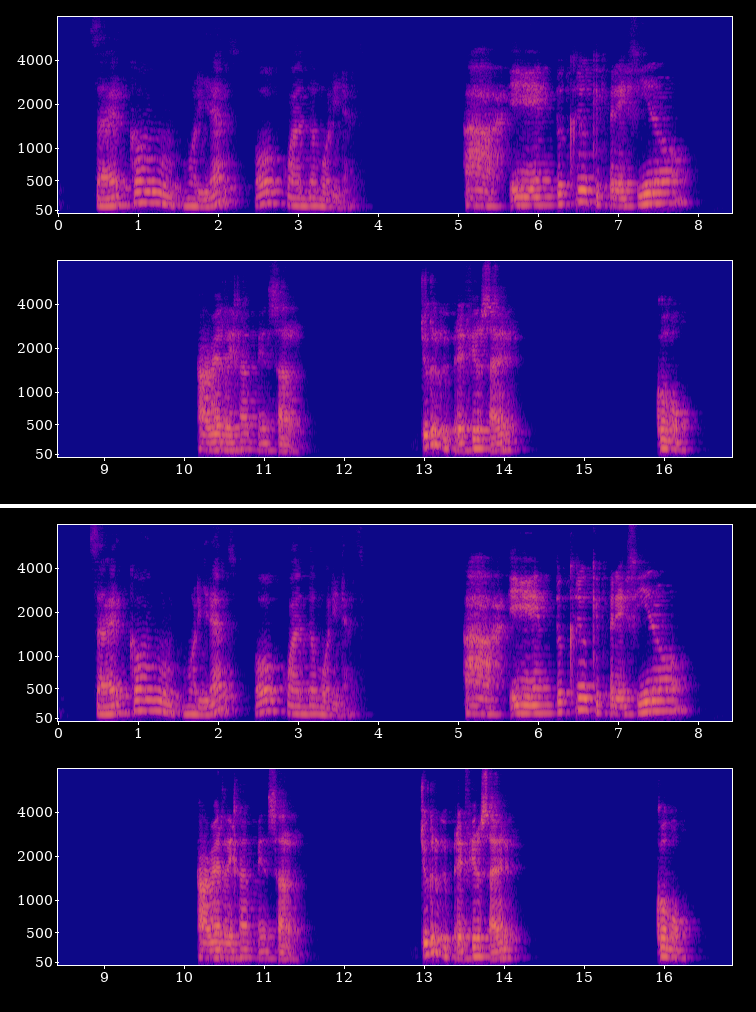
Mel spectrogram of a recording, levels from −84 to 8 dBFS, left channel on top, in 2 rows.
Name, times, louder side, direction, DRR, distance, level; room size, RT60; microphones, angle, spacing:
voice 1, 0.4-2.2 2.5-3.7, right 1 dB, 45° right, -1 dB, 3.2 m, -33 dB
voice 2, 5.1-7.8 10.2-11.4 13.0-14.1 15.9-16.2, right 1 dB, 80° right, 2 dB, 4.0 m, -30 dB
24.0 x 12.0 x 4.0 m, 0.37 s
head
